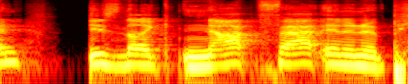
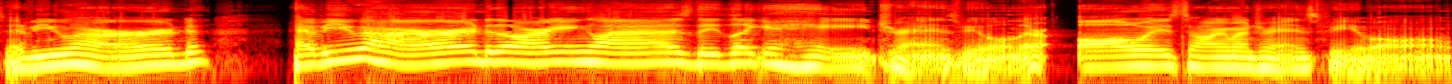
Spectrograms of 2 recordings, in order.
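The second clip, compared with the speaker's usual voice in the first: heavy, exaggerated put-on creaky vocal fry. Mocking how some PhDs talk, using mocking vocal fry. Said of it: "talking with like the worst vocal fry you've ever seen".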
